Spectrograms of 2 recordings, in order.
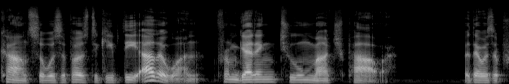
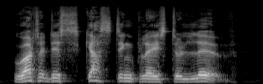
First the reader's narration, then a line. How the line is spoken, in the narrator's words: one of Caesar's friends exclaimed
